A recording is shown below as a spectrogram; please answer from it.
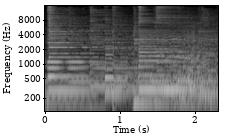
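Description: Background music led by plucked acoustic guitar, with new notes struck about a second in.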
